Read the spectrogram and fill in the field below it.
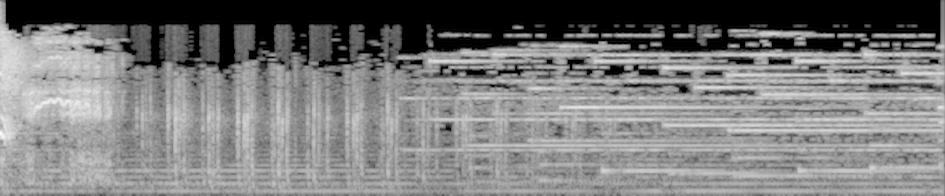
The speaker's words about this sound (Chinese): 辛弃疾把马鞭用力一挥，骑着马走进阳光里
